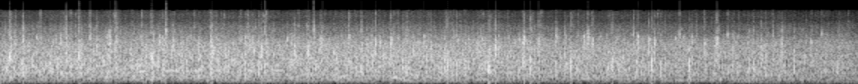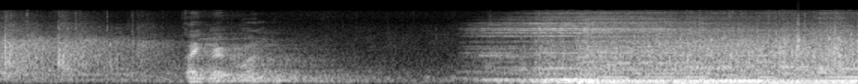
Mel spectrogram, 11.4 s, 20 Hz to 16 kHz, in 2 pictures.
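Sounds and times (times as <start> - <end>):
sustained applause from a large audience: 0.0 - 6.8, 9.8 - 11.4
speech: 7.0 - 7.7.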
